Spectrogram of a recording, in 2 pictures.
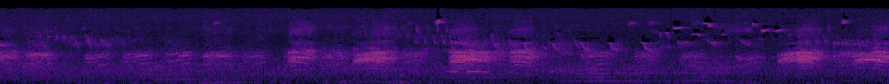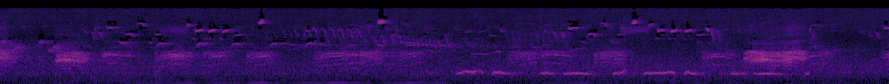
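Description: Faint bird calls: repeated short calls with high chirps scattered between them.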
